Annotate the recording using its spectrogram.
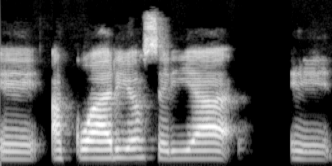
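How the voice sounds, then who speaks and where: A woman with a fairly low pitch against a quiet background. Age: 20s. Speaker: medical student and astrology enthusiast. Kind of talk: casual explanatory chat. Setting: video call.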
